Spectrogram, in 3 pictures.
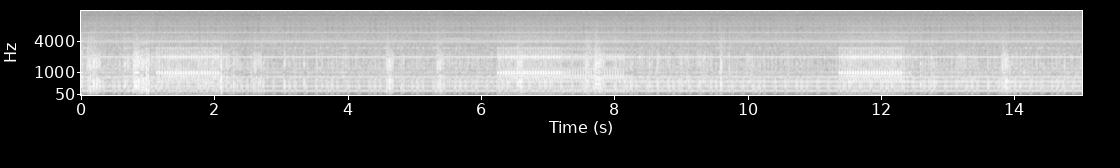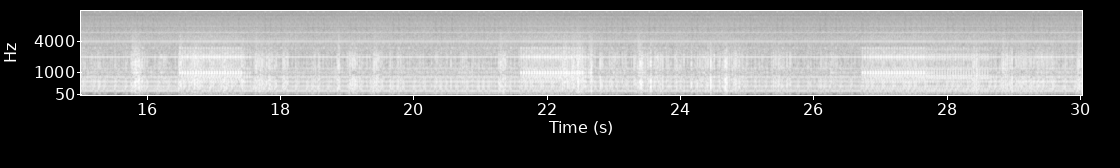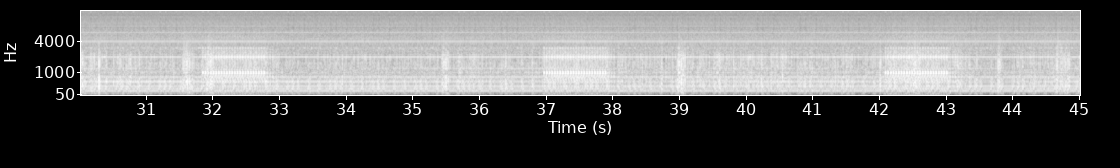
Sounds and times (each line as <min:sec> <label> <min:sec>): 0:00.0 Electromagnetic field recorded inside a gsm antenna machinery 0:45.0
